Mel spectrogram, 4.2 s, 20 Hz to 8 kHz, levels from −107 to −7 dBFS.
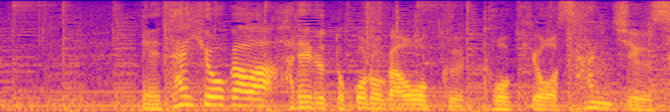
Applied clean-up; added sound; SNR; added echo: none; Bowed string instrument; 14 dB; none.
